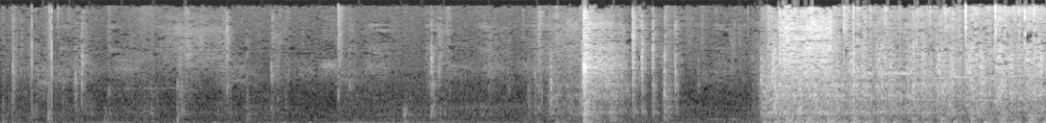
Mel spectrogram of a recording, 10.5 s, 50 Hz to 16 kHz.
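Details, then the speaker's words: Bajaj Pulsar 135 LS 4-valve single, started on carburettor fuel without revving, timing chain slack with play: fires and settles into a busy, tinny clatter over the idle; loud timing chain rattle, tensioner leaf damage can cause looseness. "சவுண்டை பார்த்தீங்கன்னாலே தெரியும், timing chain sound ரொம்ப தான் இருக்குது."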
